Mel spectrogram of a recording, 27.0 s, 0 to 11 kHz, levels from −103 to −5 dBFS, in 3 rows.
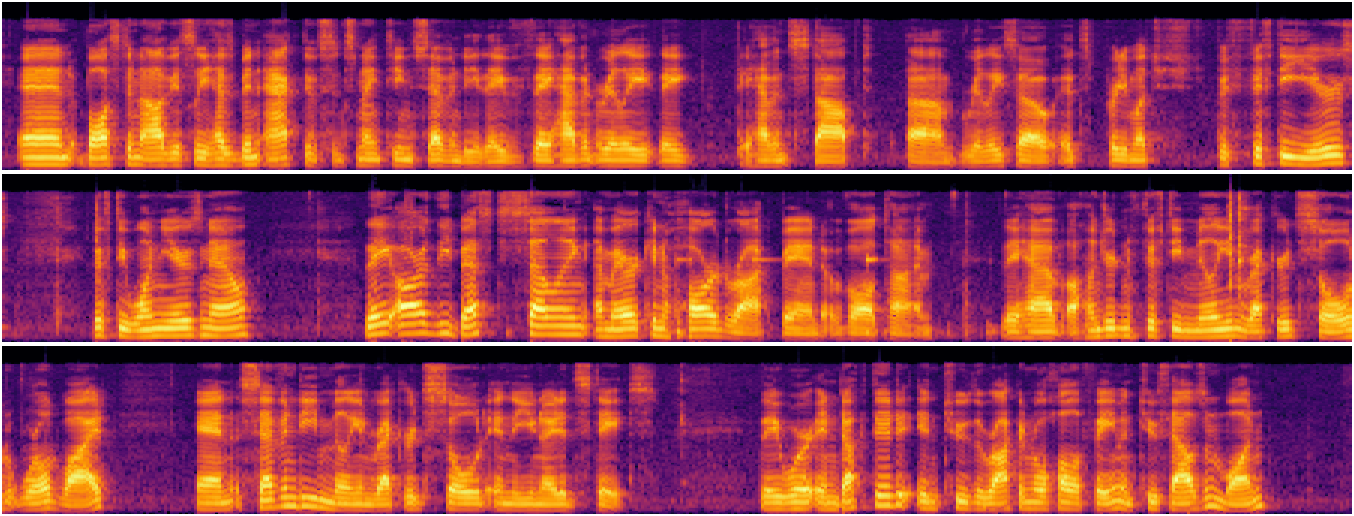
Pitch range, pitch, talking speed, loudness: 110-140 Hz, 125 Hz, 150 wpm, -15 LUFS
